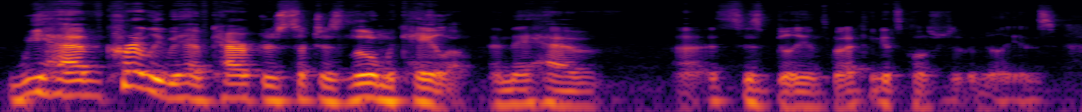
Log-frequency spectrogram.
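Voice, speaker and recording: A man's voice: mid-range voice, rapid-fire, sharp tone. A man giving a conference keynote in an informal, meandering way, often restarting his sentences. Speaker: keynote speaker.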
